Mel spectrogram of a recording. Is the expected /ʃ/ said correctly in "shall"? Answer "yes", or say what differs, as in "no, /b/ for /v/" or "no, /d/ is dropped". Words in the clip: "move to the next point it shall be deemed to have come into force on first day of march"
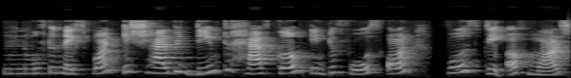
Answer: yes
